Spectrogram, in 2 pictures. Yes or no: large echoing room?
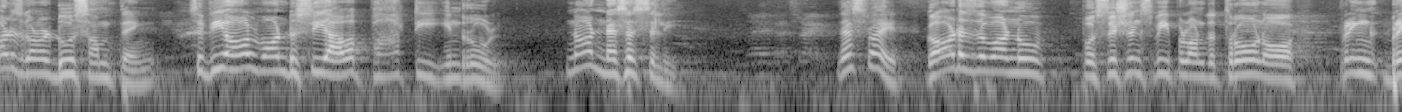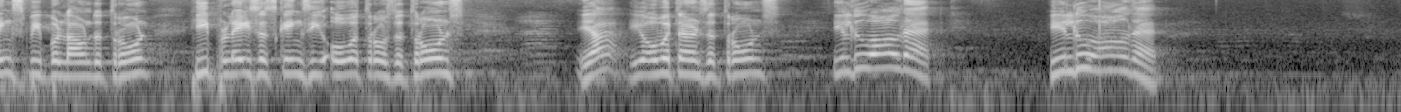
yes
